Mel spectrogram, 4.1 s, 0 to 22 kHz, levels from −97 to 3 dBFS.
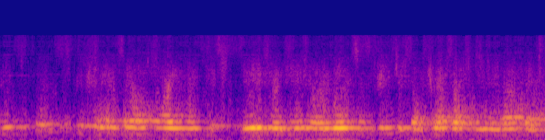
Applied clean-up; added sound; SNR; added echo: neural separator model SepFormer DNS4.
